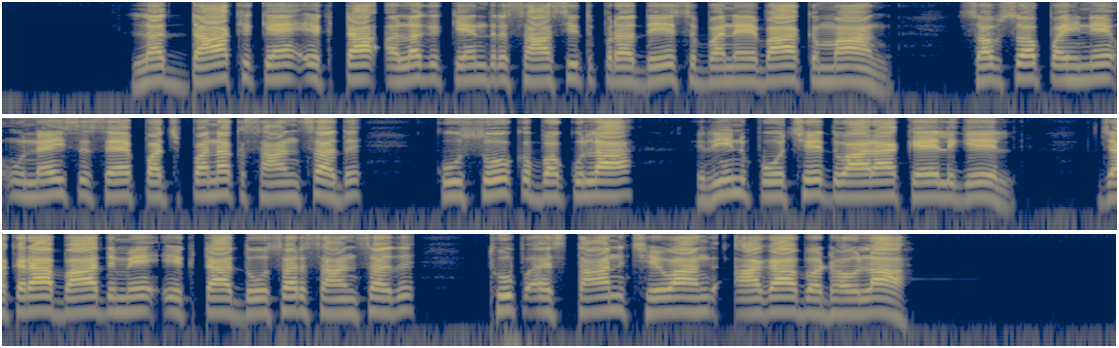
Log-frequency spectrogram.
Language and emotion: Maithili, neutral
